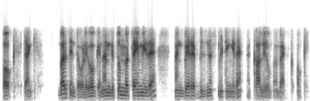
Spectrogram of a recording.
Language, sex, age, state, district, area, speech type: Kannada, male, 45-60, Karnataka, Chitradurga, rural, conversation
